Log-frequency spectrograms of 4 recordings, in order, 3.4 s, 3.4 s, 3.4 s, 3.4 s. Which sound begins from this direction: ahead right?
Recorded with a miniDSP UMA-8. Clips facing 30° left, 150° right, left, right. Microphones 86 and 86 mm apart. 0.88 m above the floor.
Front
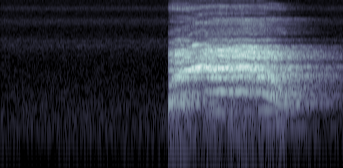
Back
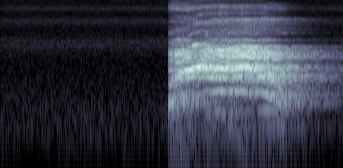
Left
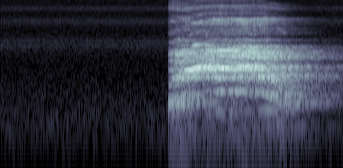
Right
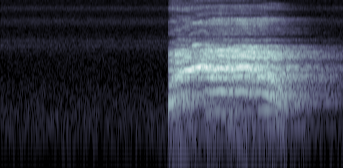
A scream, at 1.7 s.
